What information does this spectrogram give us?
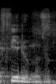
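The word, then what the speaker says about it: Philms: もらってますあのフィルムのフは PH でフと ph でフィルムズと読みますのであのもし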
